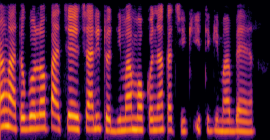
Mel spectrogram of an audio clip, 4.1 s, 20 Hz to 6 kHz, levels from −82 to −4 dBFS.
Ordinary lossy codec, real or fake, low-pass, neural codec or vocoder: none; fake; 5.4 kHz; codec, 16 kHz, 2 kbps, X-Codec, WavLM features, trained on Multilingual LibriSpeech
